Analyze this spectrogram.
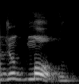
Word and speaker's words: যুগ্ম: of joint district জাজ অনেকে আপনারা এখানে আছেন যুগ্ন উচ্চারণ করে জয়রসু গ ন বলেন যুগ্ন এটা হবে যুগ্ম এটা মফালা ঠিক আছে তাহলে যুগ্ম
